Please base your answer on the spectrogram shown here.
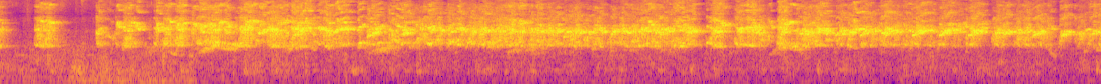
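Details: African lovebirds chirping, a few sharp squeaks then an unbroken, high, shrill twittering chatter from several birds.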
